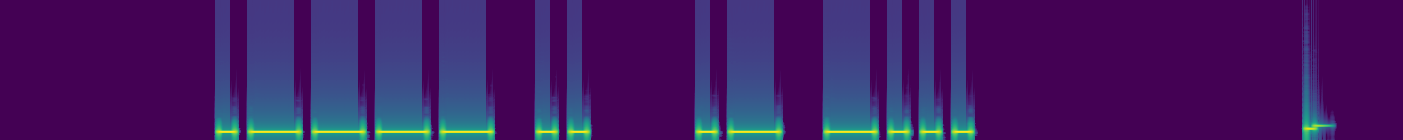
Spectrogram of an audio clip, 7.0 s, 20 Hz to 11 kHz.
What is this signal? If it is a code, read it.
Morse code, heard as a keyed tone, about 15 wpm, 700 Hz. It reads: 1I AB
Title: Winter Field Day Exchanges Encore 15wpm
